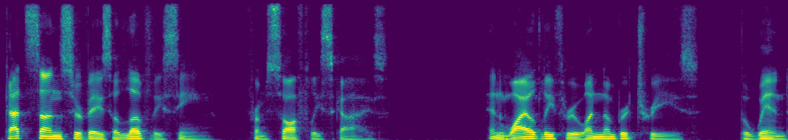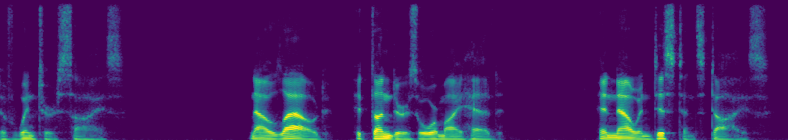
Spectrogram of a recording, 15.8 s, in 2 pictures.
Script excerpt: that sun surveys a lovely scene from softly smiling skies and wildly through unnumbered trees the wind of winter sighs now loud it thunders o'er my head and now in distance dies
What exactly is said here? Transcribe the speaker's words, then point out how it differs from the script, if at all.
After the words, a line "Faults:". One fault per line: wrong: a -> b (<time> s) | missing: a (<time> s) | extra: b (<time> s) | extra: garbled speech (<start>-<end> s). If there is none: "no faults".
that sun surveys a lovely scene from softly skies and wildly through unnumbered trees the wind of winter sighs now loud it thunders o'er my head and now in distance dies
Faults:
missing: smiling (3.2 s)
